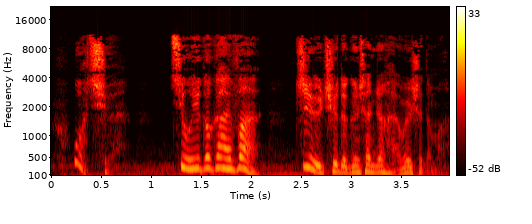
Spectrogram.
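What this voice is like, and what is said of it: Quiet, mocking sarcastic voice. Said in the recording (Chinese): “小声冷嘲道”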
